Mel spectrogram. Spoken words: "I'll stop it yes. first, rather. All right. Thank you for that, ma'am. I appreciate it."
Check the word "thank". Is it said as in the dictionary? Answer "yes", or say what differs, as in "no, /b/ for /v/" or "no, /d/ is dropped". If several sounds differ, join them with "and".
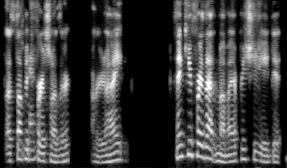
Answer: yes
